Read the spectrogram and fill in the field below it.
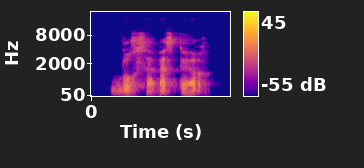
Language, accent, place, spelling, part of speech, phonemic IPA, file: French, France, Lyon, bourse-à-pasteur, noun, /buʁ.sa.pas.tœʁ/, LL-Q150 (fra)-bourse-à-pasteur.wav
- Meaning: shepherd's purse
